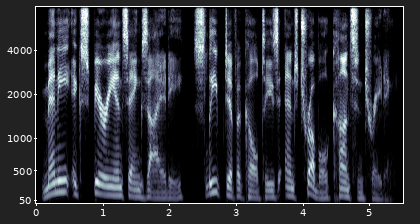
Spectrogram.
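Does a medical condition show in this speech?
No.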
